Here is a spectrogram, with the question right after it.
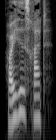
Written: højhedsret

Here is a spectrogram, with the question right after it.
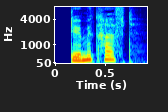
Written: dømmekraft

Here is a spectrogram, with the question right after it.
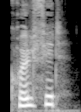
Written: krølfedt

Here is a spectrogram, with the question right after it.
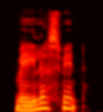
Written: MALERSVEND

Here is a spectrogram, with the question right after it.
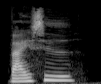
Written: vejside

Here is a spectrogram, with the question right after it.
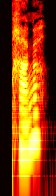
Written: PRANGERE

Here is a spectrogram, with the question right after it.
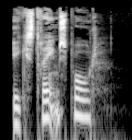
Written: EKSTREMSPORT

